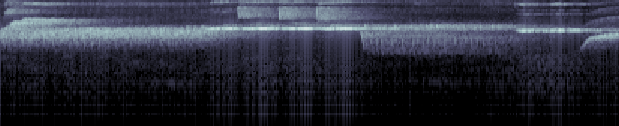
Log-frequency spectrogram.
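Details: Caged male canary, excited and singing to stimulate the female for mating, delivers a sustained rolling trill with a steady whistled tone running through it, then drops into a lower trilled section.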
